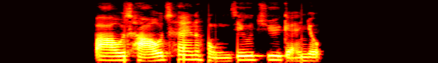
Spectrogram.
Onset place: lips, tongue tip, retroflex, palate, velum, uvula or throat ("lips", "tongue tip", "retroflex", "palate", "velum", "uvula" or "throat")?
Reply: lips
